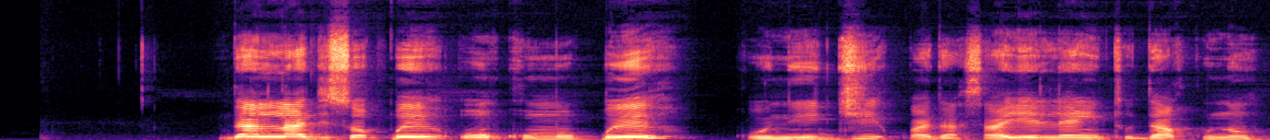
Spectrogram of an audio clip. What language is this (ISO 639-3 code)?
yor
